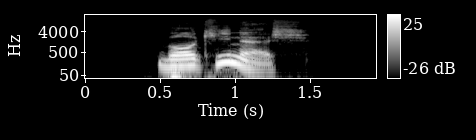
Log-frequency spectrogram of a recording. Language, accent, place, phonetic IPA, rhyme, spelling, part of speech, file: German, Germany, Berlin, [bʊʁˈkiːnɪʃ], -iːnɪʃ, burkinisch, adjective, De-burkinisch.ogg
- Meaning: of Burkina Faso; Burkinabe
